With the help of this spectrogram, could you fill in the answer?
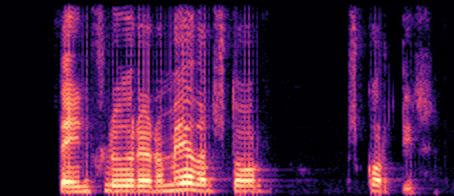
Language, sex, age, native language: Icelandic, female, 30-39, Icelandic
